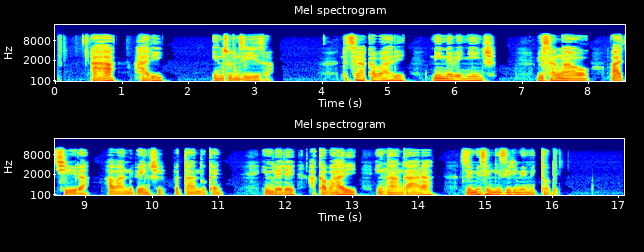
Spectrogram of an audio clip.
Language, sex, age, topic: Kinyarwanda, male, 25-35, finance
